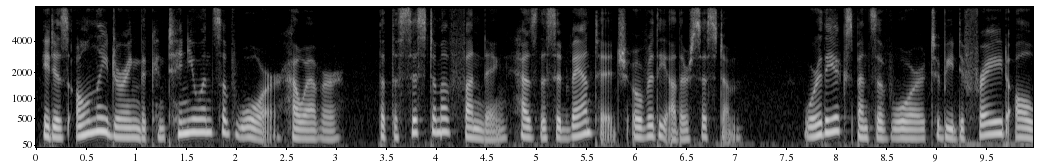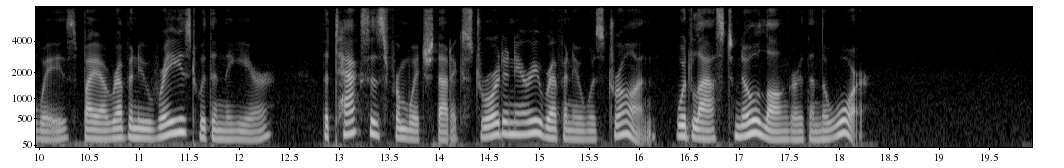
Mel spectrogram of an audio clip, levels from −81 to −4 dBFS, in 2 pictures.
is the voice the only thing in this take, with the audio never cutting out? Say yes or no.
yes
